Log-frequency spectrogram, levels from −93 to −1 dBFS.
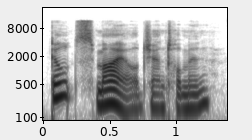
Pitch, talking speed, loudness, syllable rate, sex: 180 Hz, 130 wpm, -17 LUFS, 5.0 syllables/s, female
